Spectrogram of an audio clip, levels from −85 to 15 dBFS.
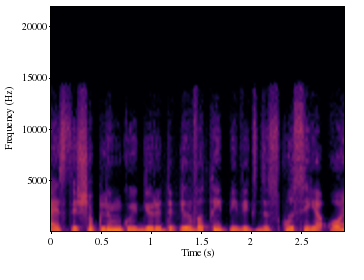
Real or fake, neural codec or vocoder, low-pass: fake; autoencoder, 48 kHz, 32 numbers a frame, DAC-VAE, trained on Japanese speech; 14.4 kHz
